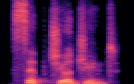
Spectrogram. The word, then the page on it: Septuagint: Indian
